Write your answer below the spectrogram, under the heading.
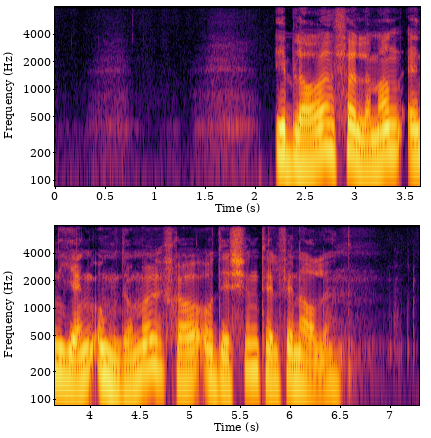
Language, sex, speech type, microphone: Norwegian, male, read, Shure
